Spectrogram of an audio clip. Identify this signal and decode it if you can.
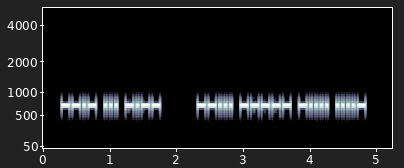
Morse code, heard as a keyed tone, about 30 wpm, 700 Hz. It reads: QSY 7064
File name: UK MASTER QSOs TRAINING/30WPM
